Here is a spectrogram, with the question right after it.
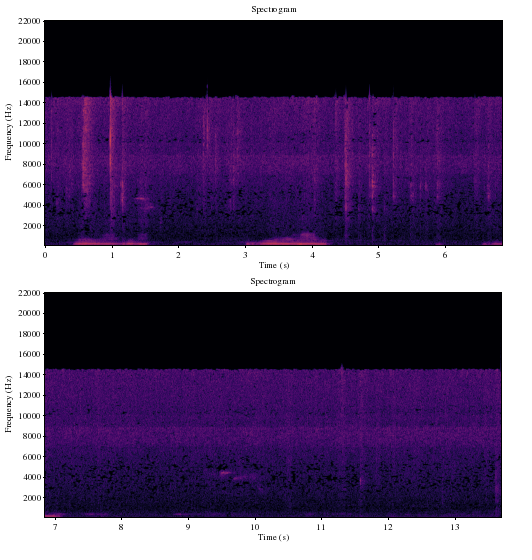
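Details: Cat that has brought home a hunted snake, giving three low, drawn-out moaning yowls, each about a second long with the last one shorter, separated by quiet pauses indoors.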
